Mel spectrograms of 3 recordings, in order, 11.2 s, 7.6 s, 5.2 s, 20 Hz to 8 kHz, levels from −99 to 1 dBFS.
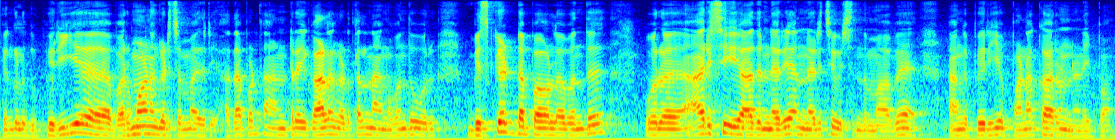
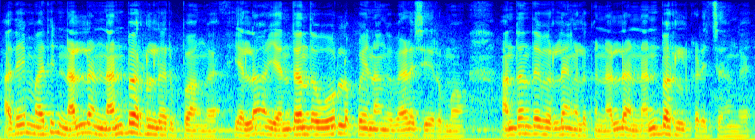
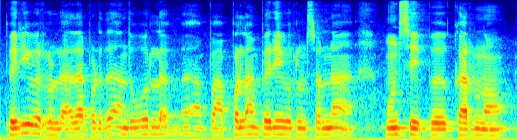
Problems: none marked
